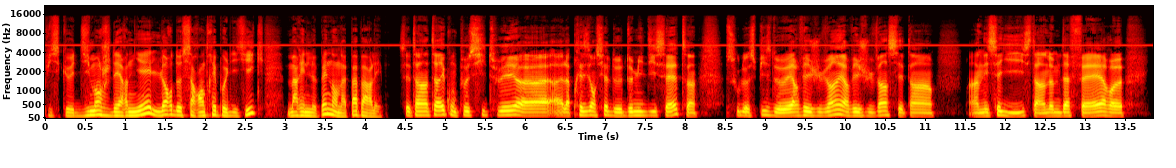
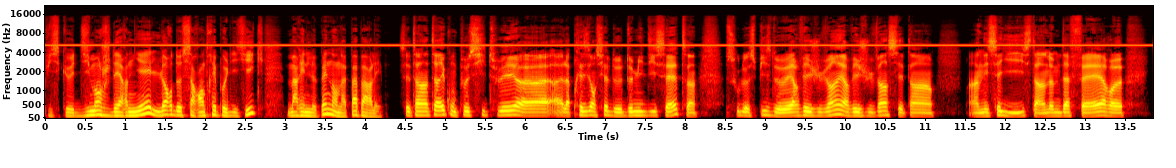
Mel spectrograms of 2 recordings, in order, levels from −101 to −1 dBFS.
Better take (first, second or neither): first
